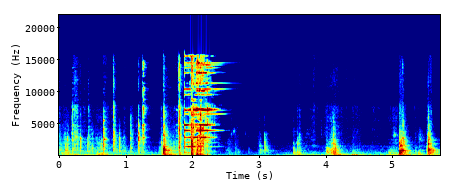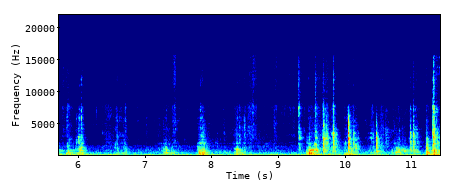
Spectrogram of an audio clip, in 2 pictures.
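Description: Metal clicks and knocks as a rusty pivot bolt is worked out of a 1966 Chevrolet El Camino's front control arm bushing. About two seconds in there is one loud metallic clang that rings briefly.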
